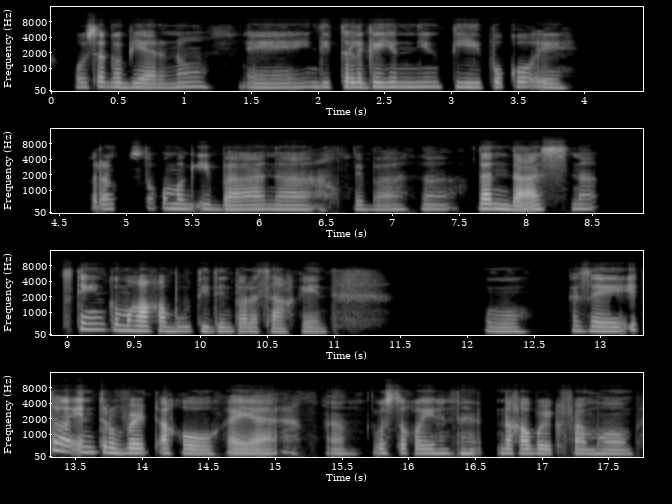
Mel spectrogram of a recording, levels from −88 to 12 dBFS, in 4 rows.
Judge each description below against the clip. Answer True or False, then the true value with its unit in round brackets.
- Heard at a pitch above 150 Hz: True (190 Hz)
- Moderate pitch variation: False (2.1 semitones)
